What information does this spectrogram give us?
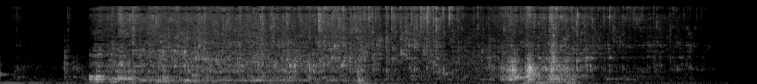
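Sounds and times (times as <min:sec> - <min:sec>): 
person urinating after holding it in: 0:00.9 - 0:07.4.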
